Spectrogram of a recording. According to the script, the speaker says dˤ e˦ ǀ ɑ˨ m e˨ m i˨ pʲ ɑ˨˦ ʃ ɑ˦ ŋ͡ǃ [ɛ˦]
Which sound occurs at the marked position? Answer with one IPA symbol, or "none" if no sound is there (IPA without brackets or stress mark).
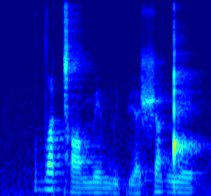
e˦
